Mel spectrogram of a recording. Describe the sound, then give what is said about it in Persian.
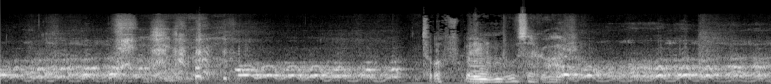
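Dogs bark repeatedly in loud bursts, overlapping with a person speaking; the barking comes and goes in clusters over several seconds. “این سگای بامونده برشیده انگلشون رو جر میدن.”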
